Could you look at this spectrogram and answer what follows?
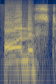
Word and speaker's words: honest: okay but actually Hotel honest man here in all the cases it is silent and it produces actually the sound vowel so that we are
